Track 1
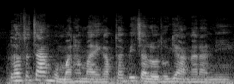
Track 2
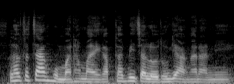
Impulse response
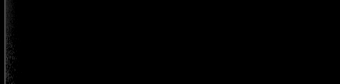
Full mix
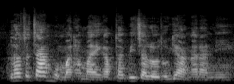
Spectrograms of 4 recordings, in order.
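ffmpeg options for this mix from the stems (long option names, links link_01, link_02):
-filter_complex "[0:a]highpass=frequency=710:poles=1,bandreject=frequency=1400:width=9.5,volume=3dB[link_01];[1:a]flanger=delay=17.5:depth=3.9:speed=2.3,volume=-1,volume=-7dB[link_02];[link_01][link_02]amix=inputs=2:normalize=0,highpass=frequency=340:width=0.5412,highpass=frequency=340:width=1.3066"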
